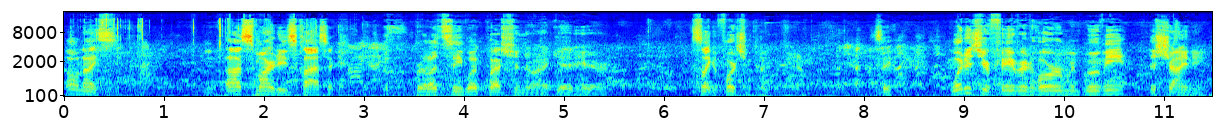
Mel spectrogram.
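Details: Adult male speakers in a public space; Normal speech.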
